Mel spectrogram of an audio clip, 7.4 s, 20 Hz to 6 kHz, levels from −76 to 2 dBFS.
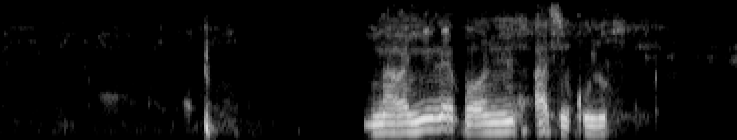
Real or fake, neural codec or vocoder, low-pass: fake; codec, 16 kHz, 16 kbps, FunCodec, trained on Chinese and English, 50 frames a second; 5.4 kHz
